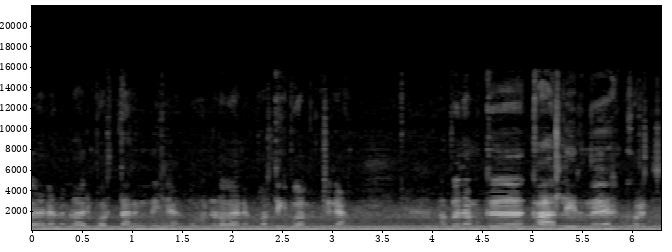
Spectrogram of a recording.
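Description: Steady low road and engine noise inside a moving car's cabin, under a woman talking.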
